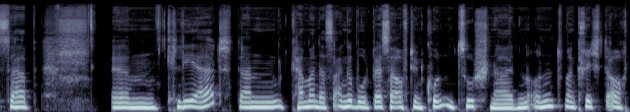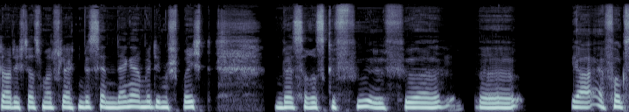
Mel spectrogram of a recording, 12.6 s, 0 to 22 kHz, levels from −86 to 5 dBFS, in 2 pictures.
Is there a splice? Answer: no; 0 cuts

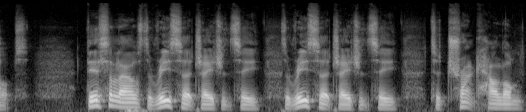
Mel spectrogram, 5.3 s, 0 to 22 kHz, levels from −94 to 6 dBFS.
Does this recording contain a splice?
yes; 1 cut; at 2.8 s

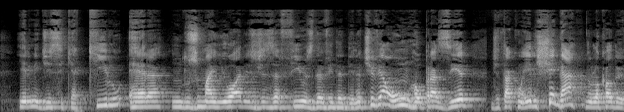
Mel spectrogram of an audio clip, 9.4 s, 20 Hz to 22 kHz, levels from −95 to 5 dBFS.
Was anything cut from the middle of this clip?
yes; 1 cut; at 7.3 s

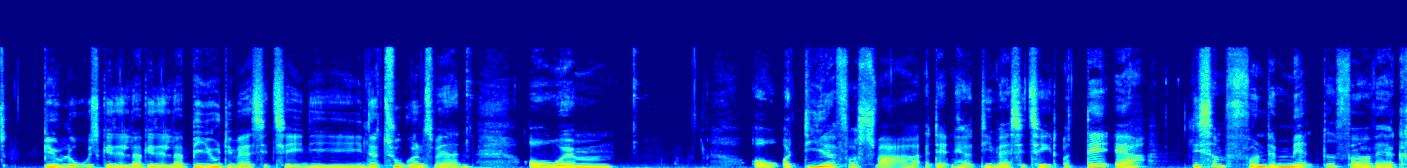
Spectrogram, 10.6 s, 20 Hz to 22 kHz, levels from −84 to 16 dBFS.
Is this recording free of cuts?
no; 1 cut; at 1.1 s

